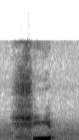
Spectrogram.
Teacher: Long vowel, for example, vowel I with non-capital letter, in producing the vowel such as in sheep, the fronted tongue body raised toward the palate.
